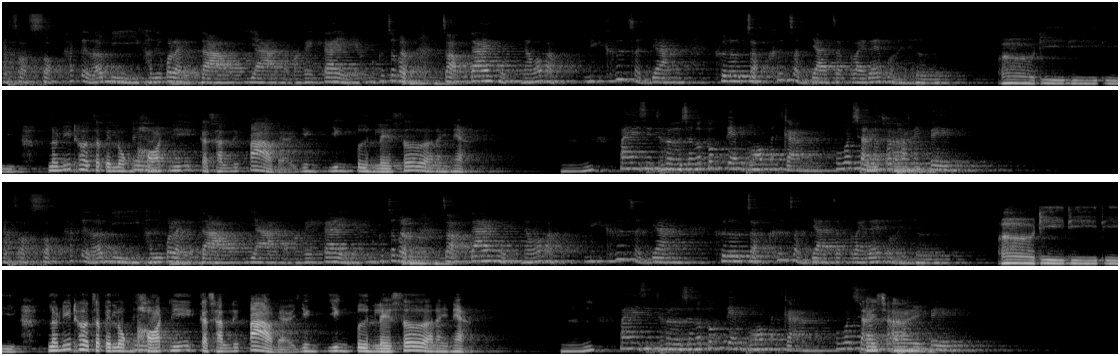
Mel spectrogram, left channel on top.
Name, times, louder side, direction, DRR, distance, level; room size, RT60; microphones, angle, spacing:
voice 1, 0.0-5.5 5.8-9.4 12.5-12.8 17.3-20.8, equal, 20° left, 1 dB, 1.6 m, -34 dB
voice 2, 4.0-4.3 10.0-15.9 16.7-17.1 19.8-20.4, right 6 dB, 65° right, 17 dB, 0.3 m, -27 dB
15.0 x 5.8 x 6.8 m, 1.3 s
head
